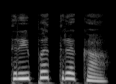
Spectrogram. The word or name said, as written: ತ್ರಿಪತ್ರಕ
